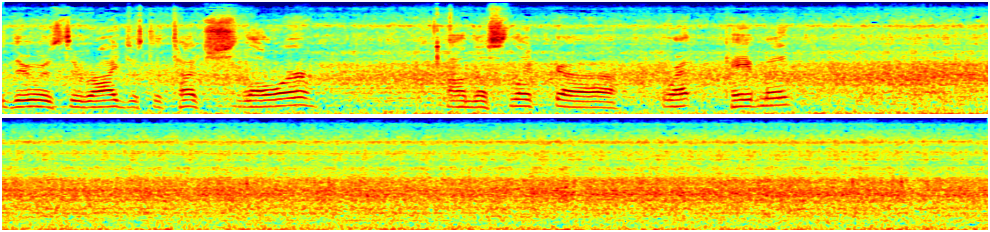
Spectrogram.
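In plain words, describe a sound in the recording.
Wind rushes past steadily during a ride outdoors.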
